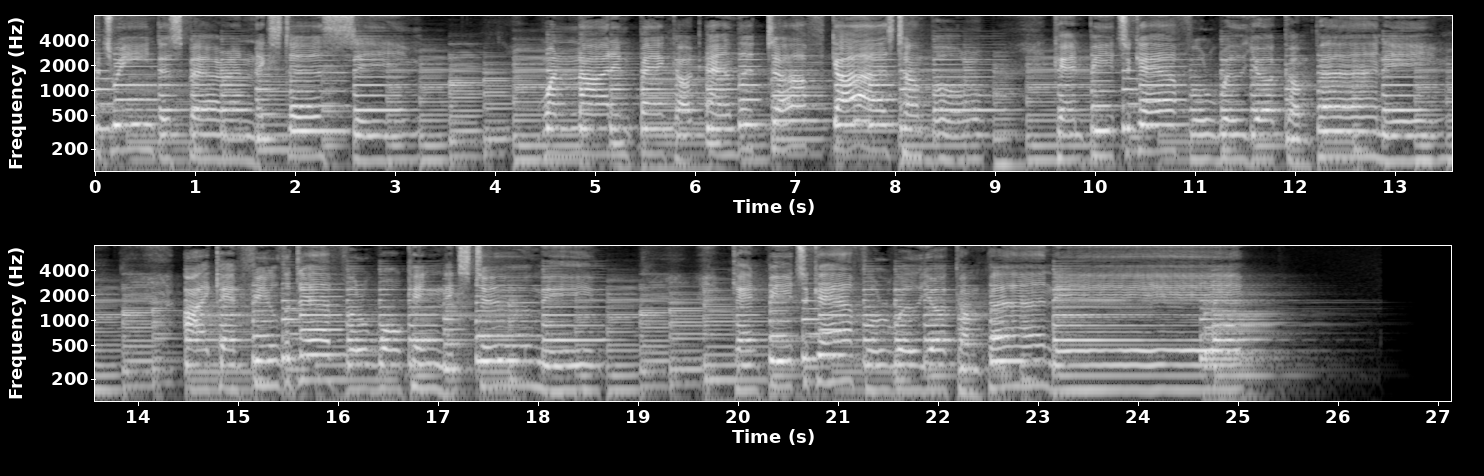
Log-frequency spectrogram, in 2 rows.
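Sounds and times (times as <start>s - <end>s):
soprano singing: 0.0s - 3.5s, 4.2s - 19.1s, 19.7s - 25.6s.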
